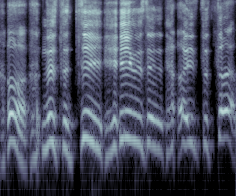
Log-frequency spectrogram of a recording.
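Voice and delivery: loud, high hammed-up troll voice from the fake reviews; mocking trolls. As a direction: ham up a dim troll stumbling over words.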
